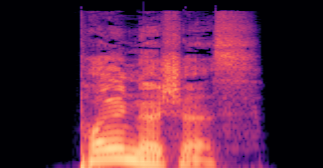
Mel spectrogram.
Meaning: strong/mixed nominative/accusative neuter singular of polnisch
- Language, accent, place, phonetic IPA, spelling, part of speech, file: German, Germany, Berlin, [ˈpɔlnɪʃəs], polnisches, adjective, De-polnisches.ogg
